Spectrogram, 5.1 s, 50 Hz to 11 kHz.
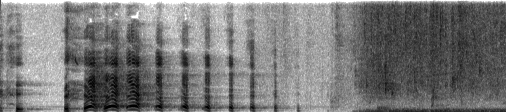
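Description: A man laughing in repeated bursts of 'ha-ha-ha'. Then, about three and a half seconds in, water hisses steadily from a hose onto the front wheel of a white Can-Am Spyder F3 Limited, over a low steady hum.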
